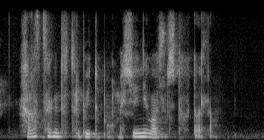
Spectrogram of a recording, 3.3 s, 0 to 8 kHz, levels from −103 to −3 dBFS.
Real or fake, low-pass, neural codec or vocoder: fake; 7.2 kHz; codec, 16 kHz, 6 kbps, DAC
